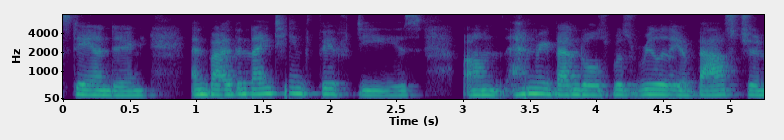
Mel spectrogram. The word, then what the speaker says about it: Henry: And Henry, yes, a lot of people think it's Henri because of the spelling, but actually Henry came from Louisiana. So it's pronounced the American way.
